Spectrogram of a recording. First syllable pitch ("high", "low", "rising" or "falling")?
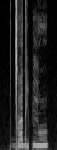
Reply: high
